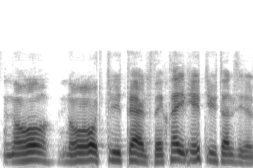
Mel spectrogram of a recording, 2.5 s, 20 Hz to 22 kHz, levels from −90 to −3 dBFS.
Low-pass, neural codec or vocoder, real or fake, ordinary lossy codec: 7.2 kHz; codec, 16 kHz, 1 kbps, FunCodec, trained on LibriTTS, 50 frames a second; fake; none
